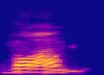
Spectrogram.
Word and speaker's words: Vaughn: I I don't know how to pronounce your first name. How How would Von Von Vaughn the gh is silent?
